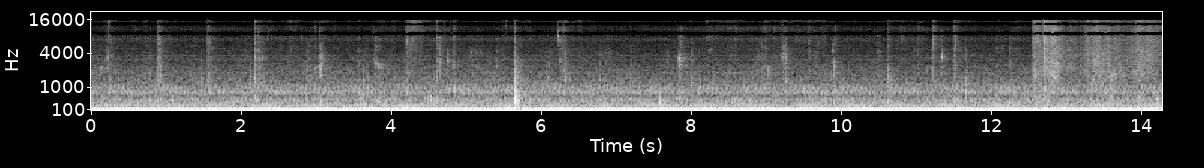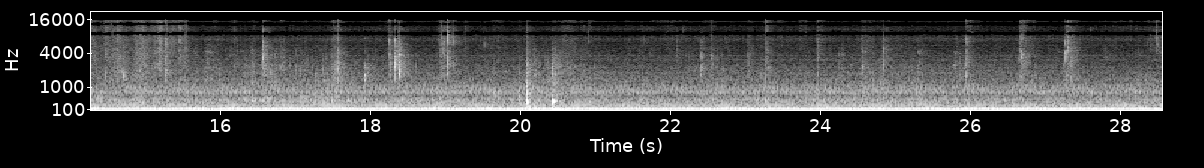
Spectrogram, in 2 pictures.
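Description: Close mouth sounds of a person chewing a bite of hamburger: small wet clicks and smacks. A napkin rustles against the mouth for a few seconds around the middle, and a couple of soft knocks come about twenty seconds in, all over a steady low hum.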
